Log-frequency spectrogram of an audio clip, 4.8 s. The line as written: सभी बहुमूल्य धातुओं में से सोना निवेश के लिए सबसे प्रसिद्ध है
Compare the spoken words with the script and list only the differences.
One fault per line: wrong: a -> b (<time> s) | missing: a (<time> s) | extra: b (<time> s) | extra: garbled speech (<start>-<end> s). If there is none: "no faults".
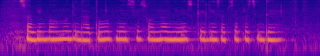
no faults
